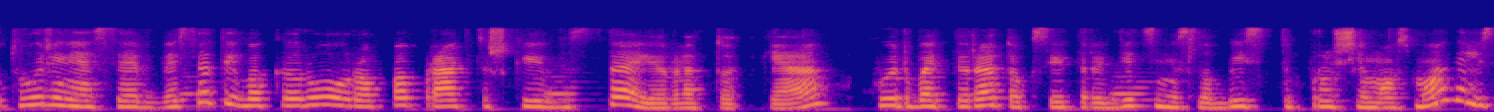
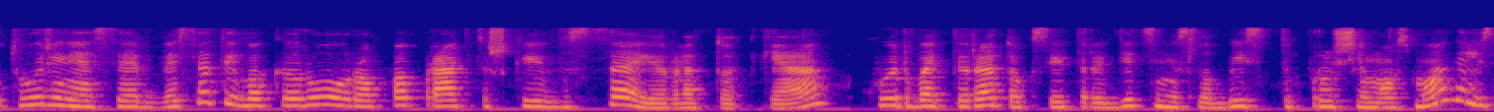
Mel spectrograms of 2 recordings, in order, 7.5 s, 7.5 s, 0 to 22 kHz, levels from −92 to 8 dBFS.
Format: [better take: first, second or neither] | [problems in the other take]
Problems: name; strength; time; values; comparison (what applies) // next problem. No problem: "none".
second | noise reduction (neural mask model RNNoise)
